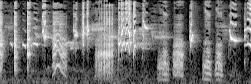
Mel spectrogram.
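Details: Loud, varied song of a white-eyed male Javan myna, meant to get idle mynas singing: raspy squawks, a long harsh burst, and clear upward and downward whistled slides, closing on a sharp whistle.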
